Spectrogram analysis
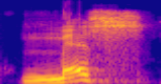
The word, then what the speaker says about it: Ms: what is this MS it should be pronounced as mess but preference should be given to this pronunciation mes have you heard of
